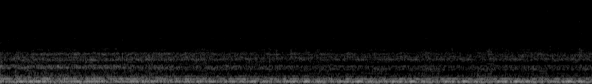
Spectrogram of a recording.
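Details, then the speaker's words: 1980 Emerson Casablanca 52" friction-drive ceiling fan turned up to a higher speed: loud steady motor hum with a slow uneven wobble pulsing about twice a second; owner guesses warped blades cause the wobble, not confirmed. "so as you can hear pretty loud got to turn it up a little bit"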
